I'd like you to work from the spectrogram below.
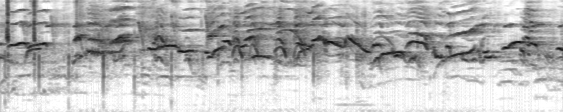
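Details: Oriental magpie-robin, a champion bird from Aceh, Indonesia, singing a continuous torrent of high twittering and slurred whistles, with a few clicking taps early on.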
